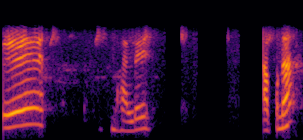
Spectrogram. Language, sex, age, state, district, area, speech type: Assamese, female, 45-60, Assam, Charaideo, urban, conversation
